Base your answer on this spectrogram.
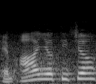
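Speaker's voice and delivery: pitch climbs upward at the end of "teacher". Reminding kids at home about yes-no questions: rising pitch at end on teacher. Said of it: "intonasinya naik".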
